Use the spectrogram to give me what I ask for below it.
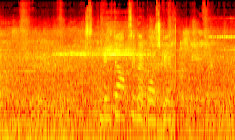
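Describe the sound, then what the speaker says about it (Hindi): A metro train at Uttam Nagar metro station rumbles with a faint squeal of wheels. Someone talks over the steady rail noise. "गाइस हम उत्तम नगर मेट्रो स्टेशन पे पहुंच गए हैं"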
